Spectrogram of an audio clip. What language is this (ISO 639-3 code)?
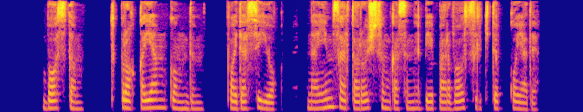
uzb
